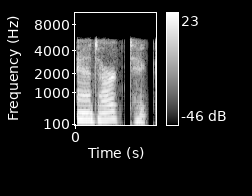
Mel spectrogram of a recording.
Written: Antarctic

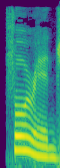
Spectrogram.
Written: forager

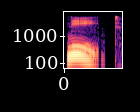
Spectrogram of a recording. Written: neat

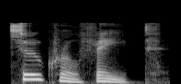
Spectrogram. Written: sucralfate

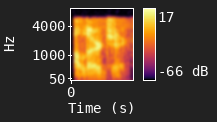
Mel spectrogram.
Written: allergic

